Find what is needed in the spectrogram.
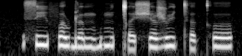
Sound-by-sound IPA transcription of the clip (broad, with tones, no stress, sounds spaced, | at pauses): s i˥ f ɐ˥ w ɖ œ˦ m b ʊ˥ m ǀ ə˩ ʃ ə˦ ʐ y˥ tʰ ə˨ kʰ ʊ˥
